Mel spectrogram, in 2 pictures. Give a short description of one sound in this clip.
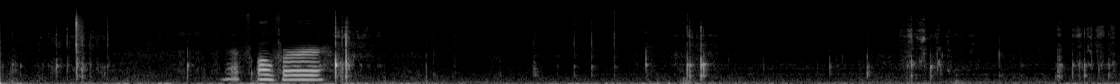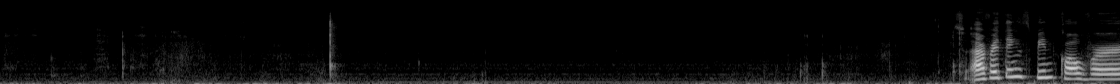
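Plastic cups tap and clink against a table.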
